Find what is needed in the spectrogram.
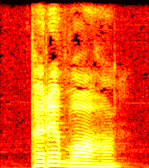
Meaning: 1. advantage (favourable situation) 2. preference (state of being preferred) 3. superiority, preeminence, ascendancy 4. preponderance, predominance (quantitative advantage)
- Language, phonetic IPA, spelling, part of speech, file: Ukrainian, [pereˈʋaɦɐ], перевага, noun, Uk-перевага.ogg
